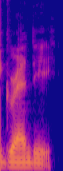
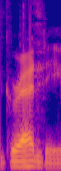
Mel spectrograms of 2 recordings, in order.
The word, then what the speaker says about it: Grande: called it Grande cuz that's just how we pronounce it but it's really Grandy oh yeah it's Grandy but everybody calls it Grande obviously because it's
